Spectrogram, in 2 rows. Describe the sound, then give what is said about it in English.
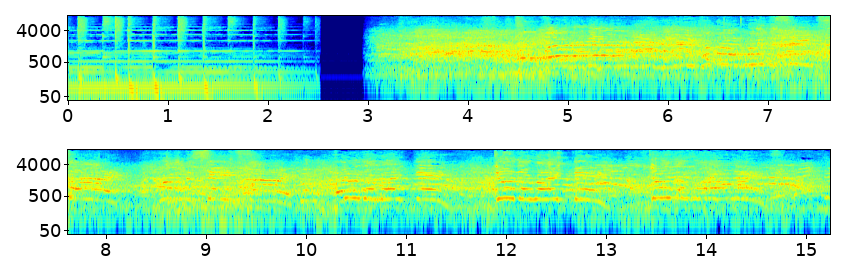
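A large crowd of protesters storms the Wisconsin state capitol during the March 2011 Act 10 protests, a dense, loud roar of shouting and chatter that continues throughout after a brief musical sting. “That's the sound of protesters storming the state capitol during the Act 10 protests back in March of 2011.”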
